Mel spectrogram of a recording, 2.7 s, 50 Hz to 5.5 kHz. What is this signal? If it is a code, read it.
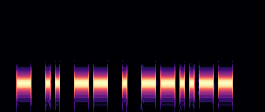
Morse code, heard as a keyed tone, about 25 wpm, 600 Hz. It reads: TIME,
